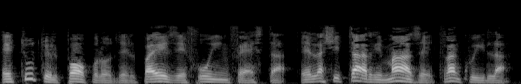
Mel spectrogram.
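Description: A man reading aloud from the Bible in a measured, steady way. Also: on the low side, no room sound. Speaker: Bible reader. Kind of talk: scripture reading. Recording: dry, slightly dull recording.

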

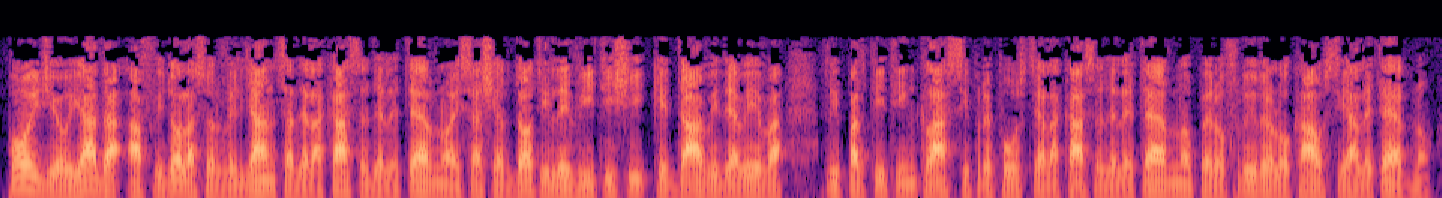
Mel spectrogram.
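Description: A man reading aloud from the Bible in a measured, steady way. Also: fairly low pitch, dry recording. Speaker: Bible reader. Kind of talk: scripture reading. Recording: dry, slightly dull recording.

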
